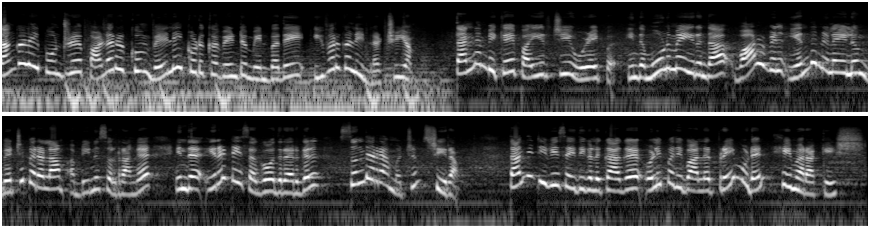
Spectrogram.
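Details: Adult female news narrator; typical speech.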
